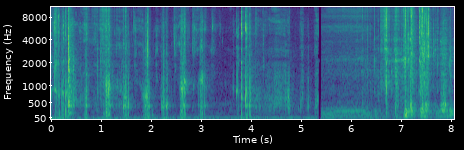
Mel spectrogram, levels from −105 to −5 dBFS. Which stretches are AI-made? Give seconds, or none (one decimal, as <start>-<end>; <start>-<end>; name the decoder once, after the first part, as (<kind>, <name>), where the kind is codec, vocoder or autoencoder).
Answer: 0.8-1.5 (vocoder, WaveNeXt); 5.5-7.2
